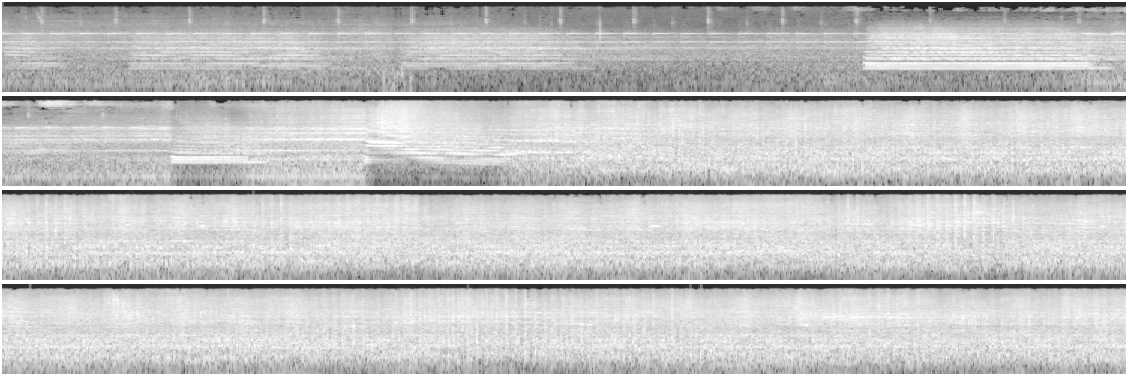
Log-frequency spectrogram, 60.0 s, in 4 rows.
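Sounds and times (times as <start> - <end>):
locomotive air horn blasts: 0.0 - 0.8, 1.7 - 4.2, 5.4 - 7.5, 11.5 - 14.8, 16.8 - 22.8
freight cars rumbling on rails: 11.8 - 59.9.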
